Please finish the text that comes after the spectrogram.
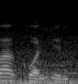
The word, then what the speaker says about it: กวนอิม: นะ ครับ องค์ กวนอิม อัน นี้ อ่าน ว่า ควร อิ่ม นะ ครับ เดี๋ยว ผม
